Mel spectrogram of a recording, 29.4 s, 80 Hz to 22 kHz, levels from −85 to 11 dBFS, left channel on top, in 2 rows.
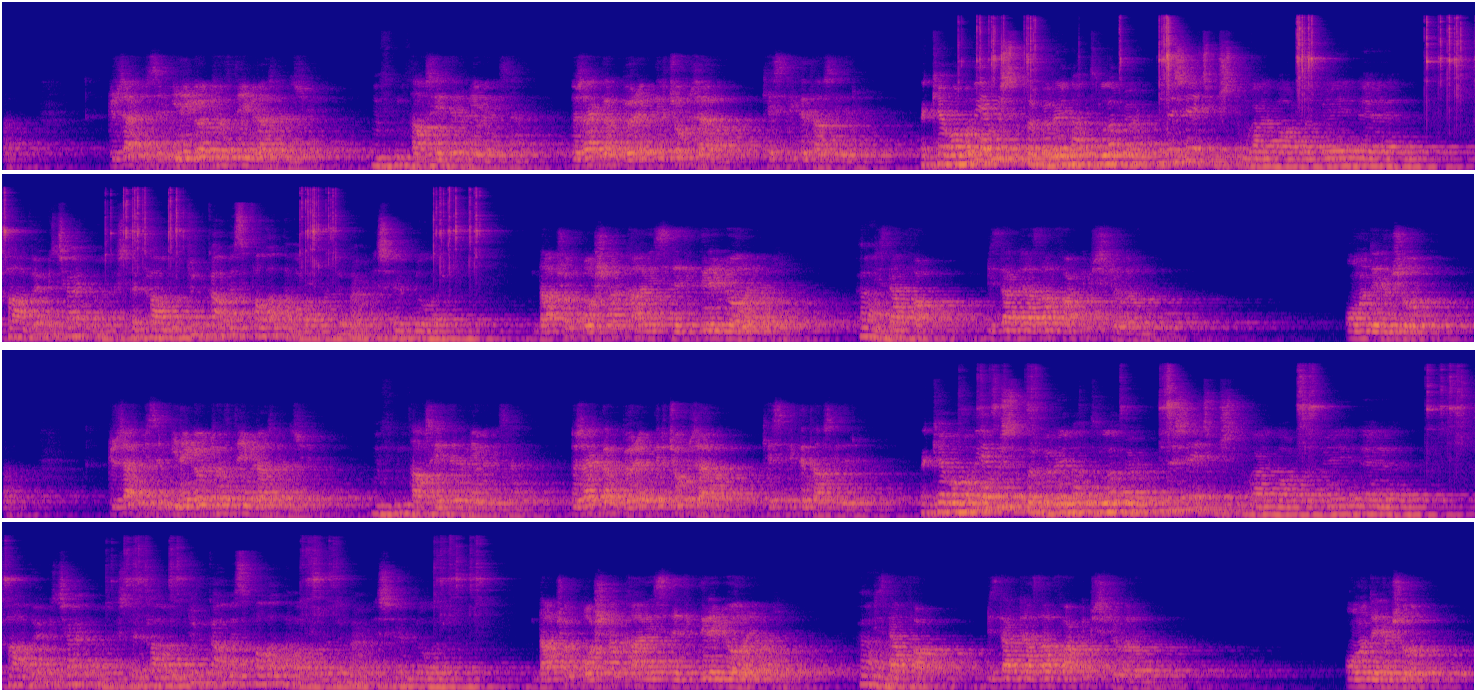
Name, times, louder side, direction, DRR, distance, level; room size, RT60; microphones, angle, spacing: voice 1, 1.1-3.1 4.1-5.2 5.7-7.2 7.6-8.5 20.1-22.4 23.4-23.9 24.5-26.2 28.2-28.8, equal, 20° right, -6 dB, 1.3 m, -26 dB
voice 2, 3.7-4.0 9.3-13.9 14.7-19.2 23.3-23.6, equal, 60° left, -5 dB, 1.4 m, -26 dB
sound 1, 9.5-10.3 10.8-10.9 11.2-11.3 11.6-11.7 12.9-13.1 14.2-14.8 15.7-16.6 17.7-18.1 19.0-19.5, left 7 dB, 90° left, 0.6 m, -33 dB
8.3 x 3.7 x 3.1 m, 2.4 s
head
